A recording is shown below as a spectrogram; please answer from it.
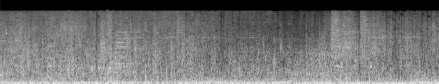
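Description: Loud action-film sound mix: a continuous deep booming rumble with scattered impacts over background music.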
